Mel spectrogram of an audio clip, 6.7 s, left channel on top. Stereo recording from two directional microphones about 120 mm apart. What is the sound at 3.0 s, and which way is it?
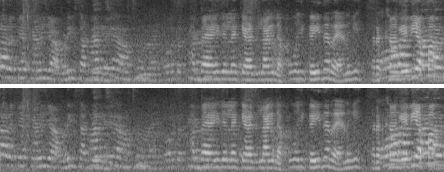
A woman's voice, 20° right (ahead or behind).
